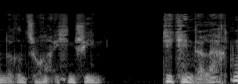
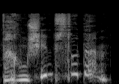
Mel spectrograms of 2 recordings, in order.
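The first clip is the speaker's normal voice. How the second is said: cheeky creature; 7 dB louder than usual. Acted. Sams asks cheekily.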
